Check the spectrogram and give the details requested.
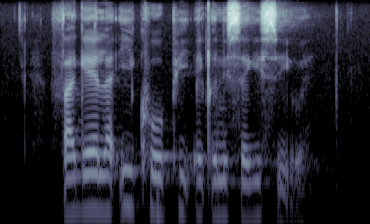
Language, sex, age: Zulu, male, 23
